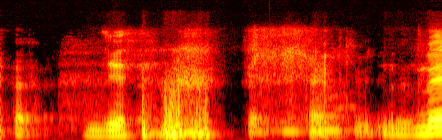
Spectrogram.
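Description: Speech: a person's voice talking in short bursts, over an online class call.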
